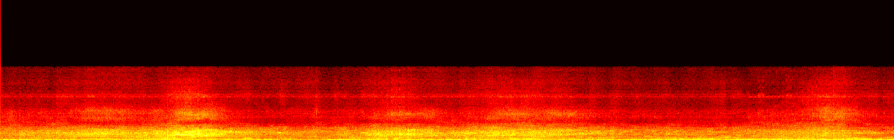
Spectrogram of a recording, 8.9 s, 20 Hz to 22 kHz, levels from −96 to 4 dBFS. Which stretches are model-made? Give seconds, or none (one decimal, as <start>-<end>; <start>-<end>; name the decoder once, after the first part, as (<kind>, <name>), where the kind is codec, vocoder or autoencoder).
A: 0.0-7.5 (codec, SNAC); 8.2-8.9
